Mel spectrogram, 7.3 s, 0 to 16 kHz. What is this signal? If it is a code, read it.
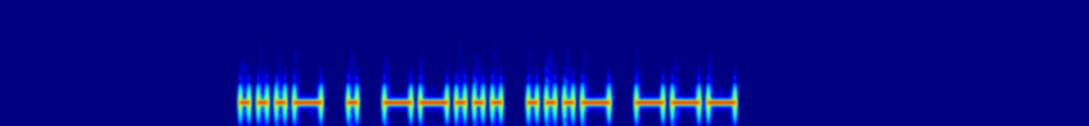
Morse code, heard as a keyed tone, about 20 wpm, 700 Hz. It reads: VE7VO
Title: DXCC-100 Call Signs - 5 Characters - 20wpm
